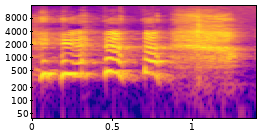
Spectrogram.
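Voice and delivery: high-pitched real giggle. Real, not acted. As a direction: burst into a squeaky laugh. Laugh after blubbering mess.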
